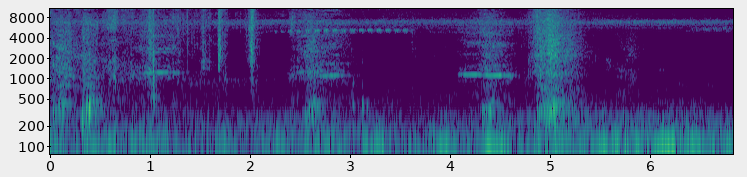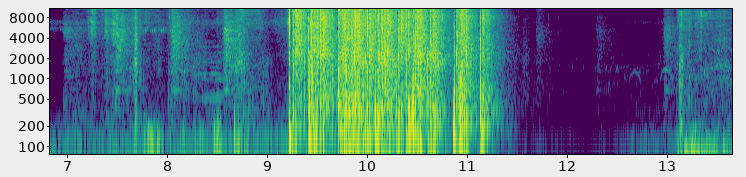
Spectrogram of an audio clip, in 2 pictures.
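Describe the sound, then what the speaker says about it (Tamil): A Vasantha brand 100 wala firecracker string going off outdoors, with a few scattered cracks and pops first, then a loud dense run of rapid bangs lasting about two seconds before cutting to quiet. "வசந்தா ஃபயர் ஒர்க்ஸ் உடைய 100 வாலா டெஸ்டிங் வீடியோ பார்த்துருப்பீங்க"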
